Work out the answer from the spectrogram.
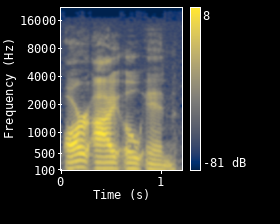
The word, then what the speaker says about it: Rion: It is Rion, which looks like lion and with an R, so Ryan.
